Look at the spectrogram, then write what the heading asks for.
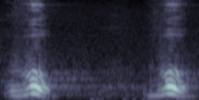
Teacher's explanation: पेश दोनों होठों के कामिल गोल करने से अदा होता है, तो इसमें गोल रखेंगे वू वू, वा वी वू।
